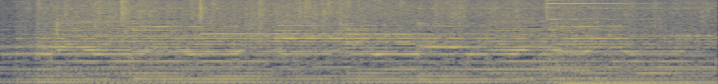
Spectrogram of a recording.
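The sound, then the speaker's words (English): Rain falls on the bristling branches of a pine tree in a misty mountain forest, a steady, dense wash of patter that continues throughout and swells slightly near the end, with a low tonal hum beneath. “Raindrops on the bristling branches of a pine tree”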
